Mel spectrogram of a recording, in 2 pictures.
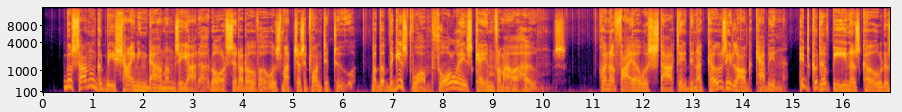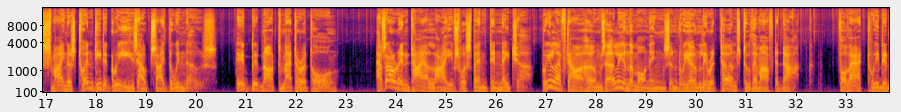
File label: Household ENG, audiosprievodca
